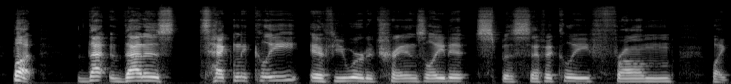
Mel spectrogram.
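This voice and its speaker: A man hosting a casual live-stream discussion who rambles, restarts his sentences, fills pauses with ums and swears now and then. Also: mid-range voice, no echo. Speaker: streamer host.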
